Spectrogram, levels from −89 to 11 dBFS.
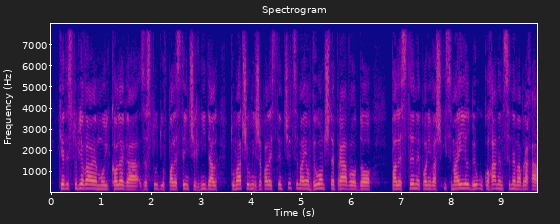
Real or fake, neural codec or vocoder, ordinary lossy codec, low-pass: real; none; none; none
